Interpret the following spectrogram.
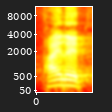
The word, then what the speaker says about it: Pilate: Pilate.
